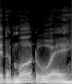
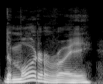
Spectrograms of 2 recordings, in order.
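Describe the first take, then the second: First: "motorway" said the Irish way, letters masked; Irish "motorway", middle sounds softened away; Irish pronunciation. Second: Said in the usual way. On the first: Shown as a demonstration. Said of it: "but in Irish they say". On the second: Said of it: "is the motorway in English".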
